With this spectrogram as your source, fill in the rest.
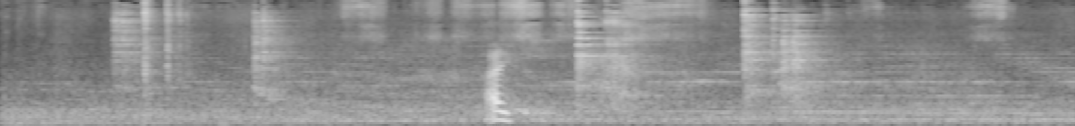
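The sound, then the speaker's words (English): Cafe sounds while ordering food: soft clinks of dishes and cutlery with a few brief clatters over a steady low murmur, and a person gives a short greeting. “a cafe that I could just sit in, please. Oh, please. Hold on. Now you're gonna hear me order food. This is what it sounds like.”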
